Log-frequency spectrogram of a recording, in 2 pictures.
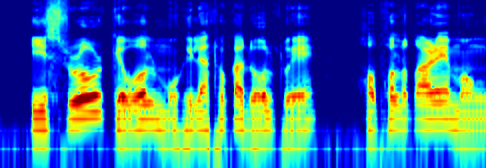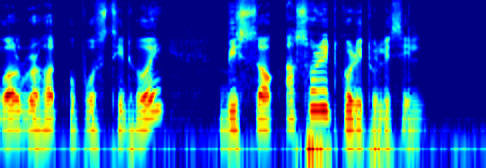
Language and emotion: Assamese, surprised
